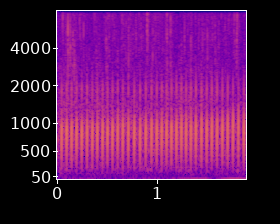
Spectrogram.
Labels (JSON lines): {"label": "biophony, rattle", "recorder": "SoundTrap 500"}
